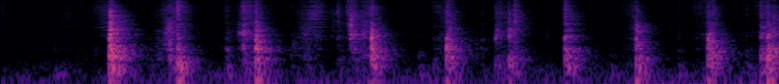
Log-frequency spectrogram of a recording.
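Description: Tarot cards are shuffled and handled in a steady rhythmic series of close, crisp riffling slaps, about two per second, with no talk.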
